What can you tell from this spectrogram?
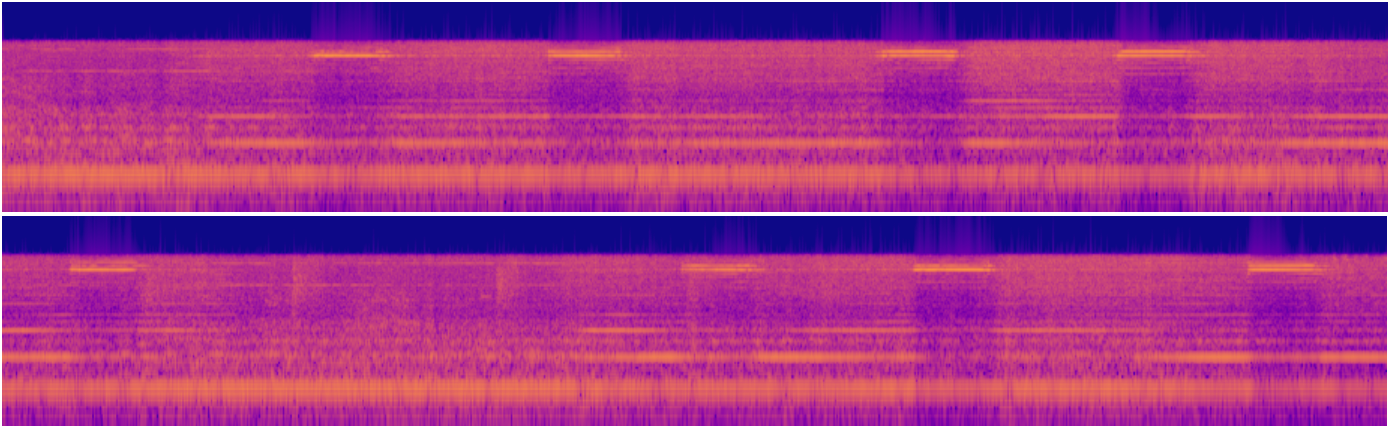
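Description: C.R. Onsrud Panel Pro CNC router running: a steady low hum, with pitched whines that switch on and off every second or two as the machine moves.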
